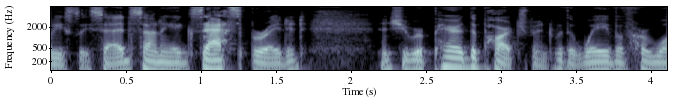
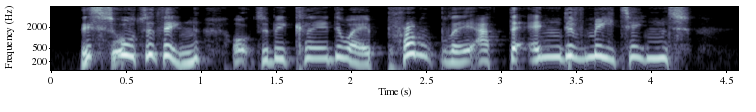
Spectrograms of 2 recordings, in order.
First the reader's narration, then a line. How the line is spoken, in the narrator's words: she snapped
